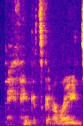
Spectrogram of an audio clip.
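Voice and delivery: softly whispered secret. Acted. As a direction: whisper it so the snakes can't hear. Gumble confides about the bottersnakes.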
